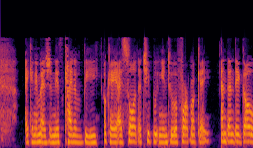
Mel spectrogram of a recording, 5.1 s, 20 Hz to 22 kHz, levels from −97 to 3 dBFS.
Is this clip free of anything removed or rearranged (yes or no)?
no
